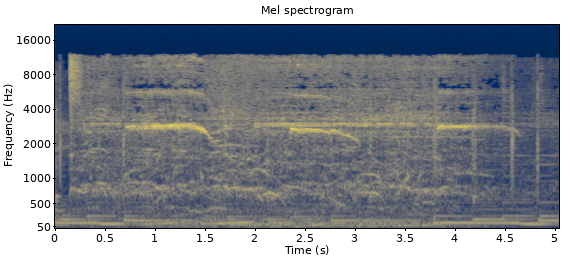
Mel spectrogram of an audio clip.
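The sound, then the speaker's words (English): Hundreds of fans in Yaounde, Cameroon applaud and cheer in a steady, dense roar as Kenya's national women's volleyball team lifts gold for the 10th time as African champions, with droning horn notes and sharp whistle-like tones rising above the noise. “Hundreds of fans applaud in Yaounde as the national women's volleyball team of Kenya lifts gold for the 10th time as women's African volleyball champions.”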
